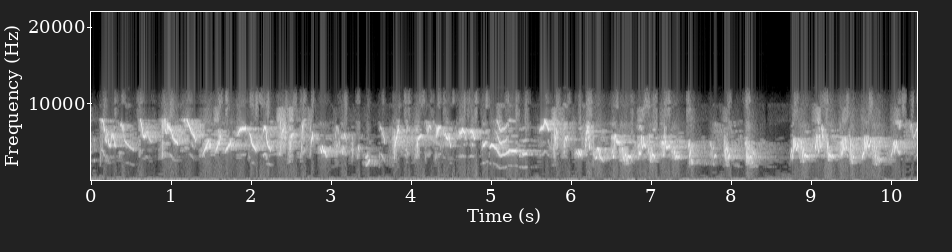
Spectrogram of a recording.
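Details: White-eye song meant to coax non-singing birds: long, dense, high-pitched twittering of quick stepped notes, with a brief drop in volume near the end before a loud burst resumes.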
